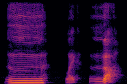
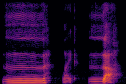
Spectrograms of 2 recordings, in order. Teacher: stick out your tongue and blow, but we activate our vocal cords as well. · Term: voiced TH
